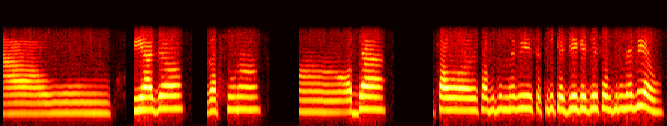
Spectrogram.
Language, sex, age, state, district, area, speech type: Odia, female, 60+, Odisha, Jharsuguda, rural, conversation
